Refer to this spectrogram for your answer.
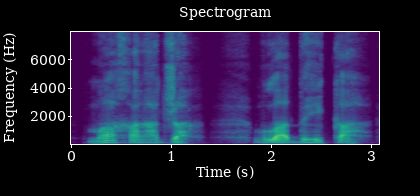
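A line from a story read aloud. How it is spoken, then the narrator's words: Hoarse whisper. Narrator (Russian): произнес он, наконец, хриплым шепотом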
